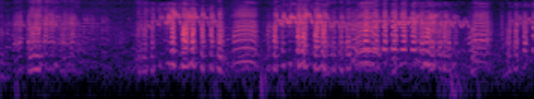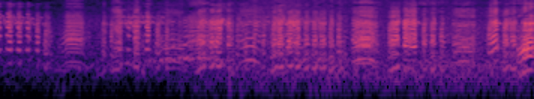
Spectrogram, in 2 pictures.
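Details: Crowded Gentoo penguin colony at the end of summer, thousands of birds together. Overlapping, throaty, pulsed brays from many penguins run almost without a break, rising and falling in loudness.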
